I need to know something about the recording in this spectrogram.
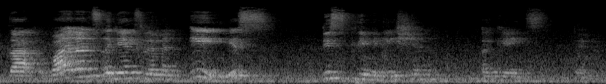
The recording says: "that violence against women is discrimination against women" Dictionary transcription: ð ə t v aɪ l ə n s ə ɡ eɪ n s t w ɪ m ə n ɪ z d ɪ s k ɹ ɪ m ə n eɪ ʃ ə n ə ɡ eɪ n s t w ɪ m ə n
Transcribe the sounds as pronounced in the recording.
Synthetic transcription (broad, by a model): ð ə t v aɪ l ə n s ə ɡ eɪ n s t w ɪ m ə n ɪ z d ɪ s k ɹ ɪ m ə n eɪ ʃ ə n ə ɡ eɪ n s t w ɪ m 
